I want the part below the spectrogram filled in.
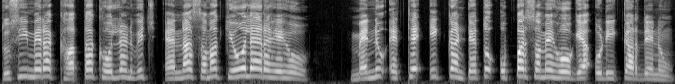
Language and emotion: Punjabi, angry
